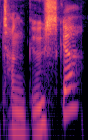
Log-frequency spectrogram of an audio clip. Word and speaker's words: Tunguska: So it is interesting when you go back and see something like the I believe Tunguska. Is that how you say it? I think I determined that it was pronounced that way.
